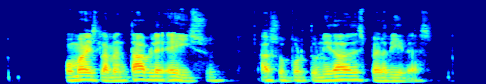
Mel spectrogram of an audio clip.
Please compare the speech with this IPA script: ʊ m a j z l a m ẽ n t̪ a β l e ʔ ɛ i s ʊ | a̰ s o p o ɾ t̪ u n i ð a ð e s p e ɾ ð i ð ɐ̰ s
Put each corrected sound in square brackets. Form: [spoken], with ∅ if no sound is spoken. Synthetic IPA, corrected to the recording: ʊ m a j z l a m ẽ n t̪ a β l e ʔ ɛ i s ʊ | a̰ s o p o ɾ t̪ u n i ð a ð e s p e ɾ ð i ð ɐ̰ s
